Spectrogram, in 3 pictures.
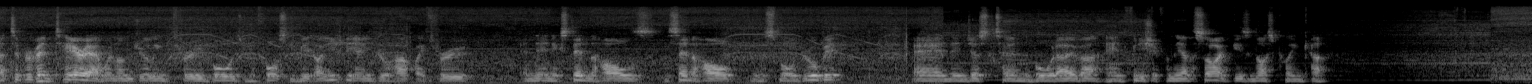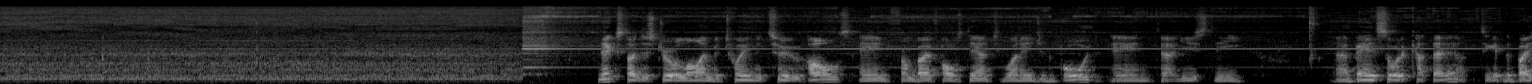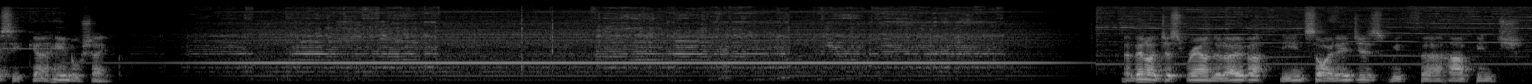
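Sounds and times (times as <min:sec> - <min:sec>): machine with faint whine: 0:00.0 - 0:11.6
shop vacuum running: 0:00.0 - 0:11.6, 0:13.9 - 0:27.7
disc sander sanding wood: 0:00.0 - 0:11.7, 0:13.6 - 0:20.6, 0:21.2 - 0:45.9.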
